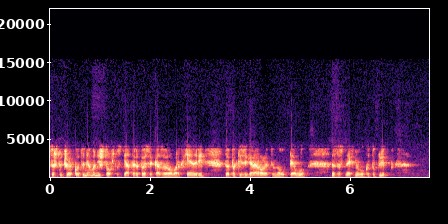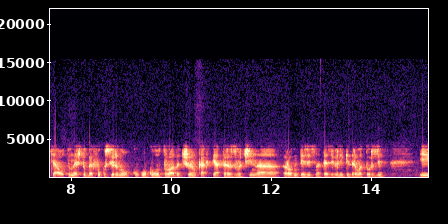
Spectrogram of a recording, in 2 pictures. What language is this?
Bulgarian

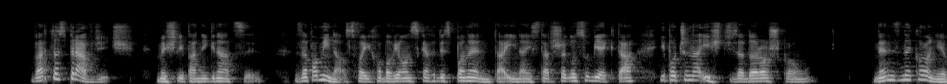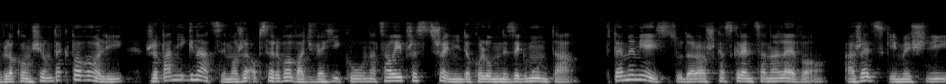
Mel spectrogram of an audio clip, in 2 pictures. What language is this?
Polish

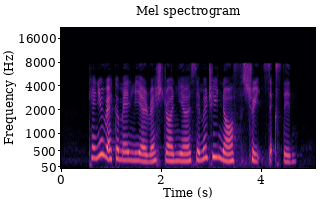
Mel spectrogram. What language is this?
English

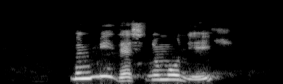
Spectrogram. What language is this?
Kabyle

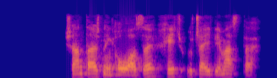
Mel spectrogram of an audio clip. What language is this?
Uzbek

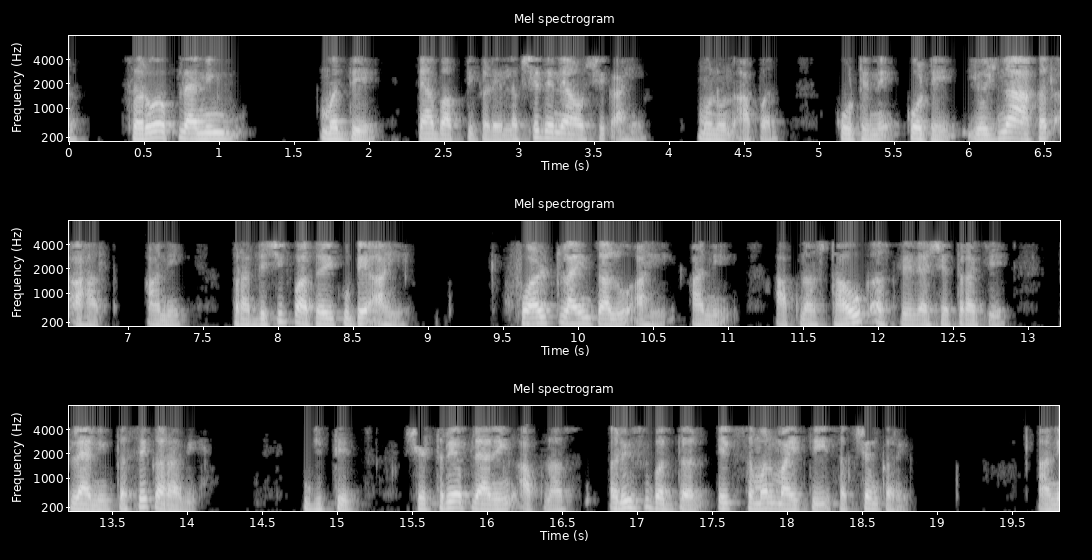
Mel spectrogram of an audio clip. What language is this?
Marathi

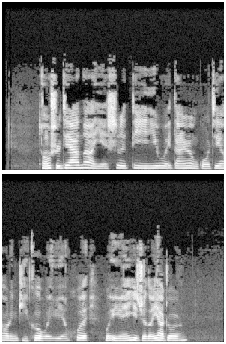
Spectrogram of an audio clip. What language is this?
Chinese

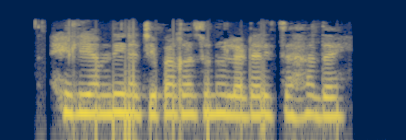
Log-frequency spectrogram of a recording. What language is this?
Pashto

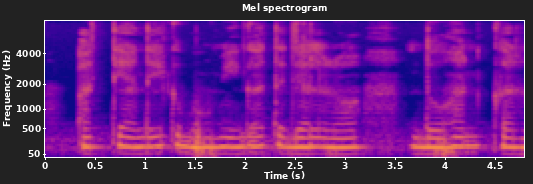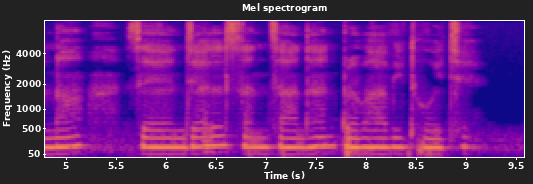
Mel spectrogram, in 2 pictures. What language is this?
Maithili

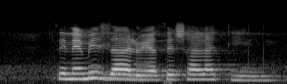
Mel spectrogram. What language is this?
Swati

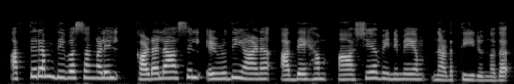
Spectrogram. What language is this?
Malayalam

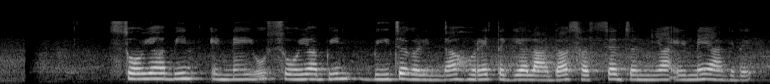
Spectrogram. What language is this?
Kannada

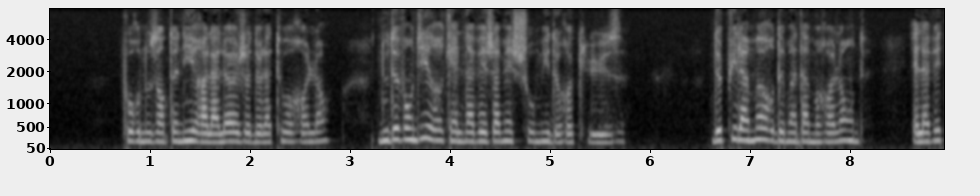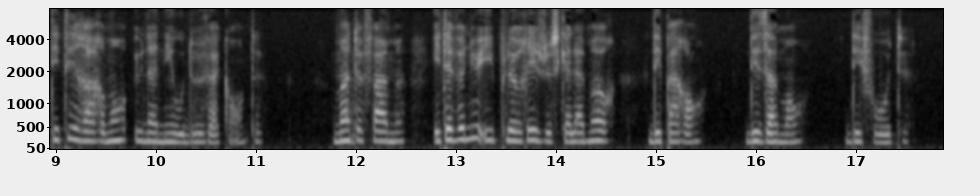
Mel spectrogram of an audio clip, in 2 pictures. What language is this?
French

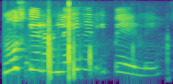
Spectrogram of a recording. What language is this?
Icelandic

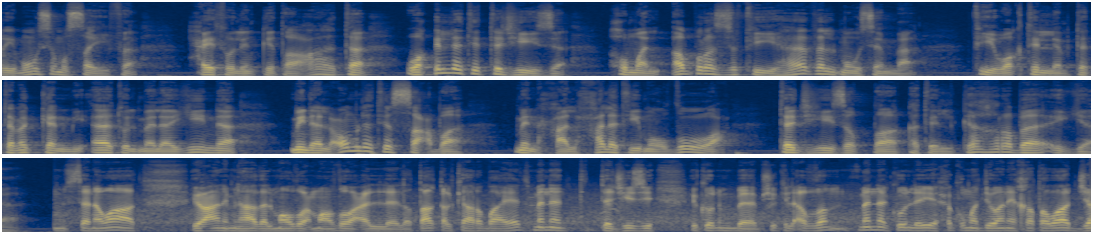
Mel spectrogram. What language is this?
Arabic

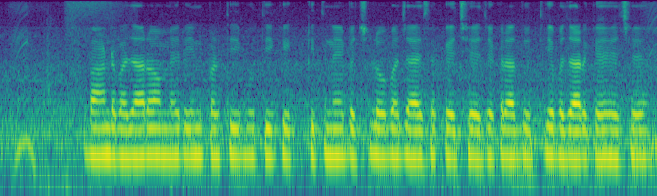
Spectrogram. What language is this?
Maithili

